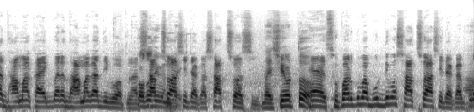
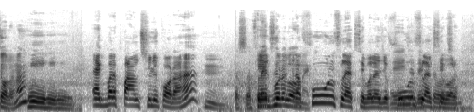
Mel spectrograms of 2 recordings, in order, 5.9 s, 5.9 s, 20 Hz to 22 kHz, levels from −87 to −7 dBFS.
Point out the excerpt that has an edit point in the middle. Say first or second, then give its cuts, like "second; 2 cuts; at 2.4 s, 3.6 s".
second; 2 cuts; at 1.0 s, 2.8 s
